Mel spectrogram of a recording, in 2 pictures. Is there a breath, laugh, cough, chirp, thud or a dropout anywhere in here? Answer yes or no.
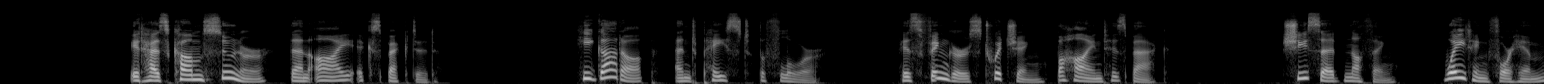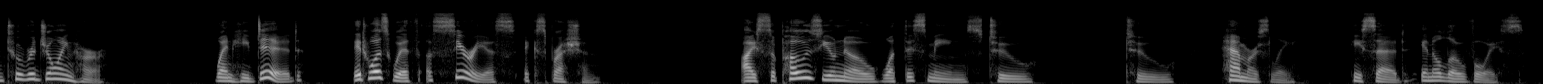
no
